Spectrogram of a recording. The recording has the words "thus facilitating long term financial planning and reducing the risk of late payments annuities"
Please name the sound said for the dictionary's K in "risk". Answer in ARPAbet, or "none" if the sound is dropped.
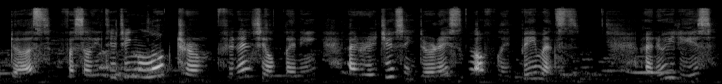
none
